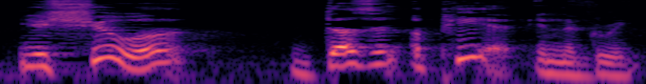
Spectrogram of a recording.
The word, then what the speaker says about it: Yeshua: You use Yeshua. You use the Hebrew pronunciation. Now, I don't have a problem with, you know, Yeshua.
